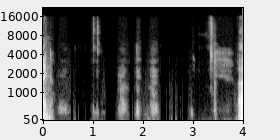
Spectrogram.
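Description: A few faint, short computer mouse clicks spread over a couple of seconds, followed by a single sharper click about three and a half seconds in.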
